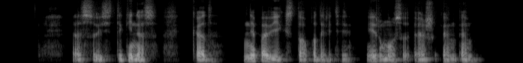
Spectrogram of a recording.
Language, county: Lithuanian, Klaipėda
